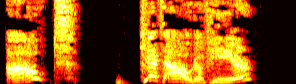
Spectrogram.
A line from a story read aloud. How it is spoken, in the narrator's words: Leona barked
